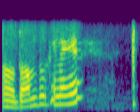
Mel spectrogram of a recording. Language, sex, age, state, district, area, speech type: Assamese, male, 18-30, Assam, Lakhimpur, rural, conversation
